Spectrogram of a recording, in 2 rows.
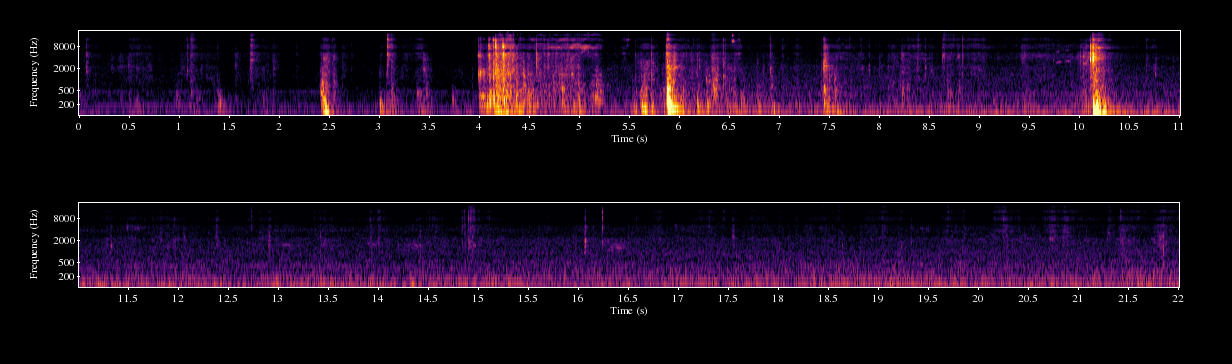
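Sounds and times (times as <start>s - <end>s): door and steps knocks and clunks: 2.4s - 9.0s, 9.9s - 10.8s
door banging shut: 4.0s - 6.7s, 9.9s - 10.6s.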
